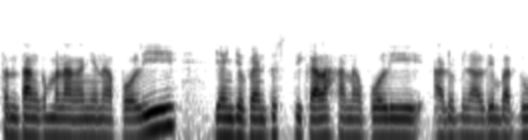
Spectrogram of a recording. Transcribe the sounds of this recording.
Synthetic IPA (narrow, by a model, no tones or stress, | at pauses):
t̪ənt̪aŋkəmənaŋanɲanapoli | jaŋd͡ʒovɛnt̪ʊsdikalahkanːapoliʔadopinalt̪impat̪̚du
